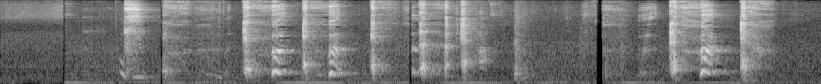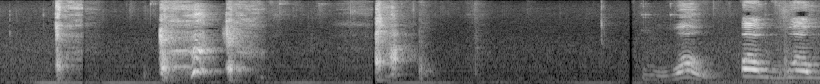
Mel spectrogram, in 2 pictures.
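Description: Repeated harsh coughing bursts in an adult after inhaling smoke, with a wheezy, strained breath at the end.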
